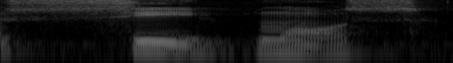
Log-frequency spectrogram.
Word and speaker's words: CMOS: सीमोस का क्या होता है, पूरा नाम कॉम्प्लीमेंट्री मेटल ऑक्साइड सेमीकंडक्टर होता है एंड प्रोनाउंस्ड सीमोस।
